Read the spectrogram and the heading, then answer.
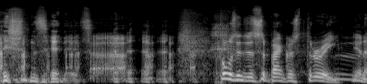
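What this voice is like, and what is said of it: Usual voice. Nothing is said of it.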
